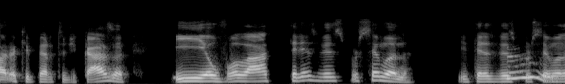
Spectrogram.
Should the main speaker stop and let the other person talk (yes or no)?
yes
